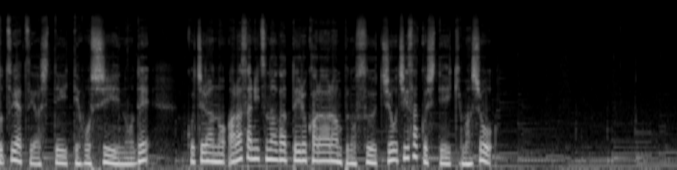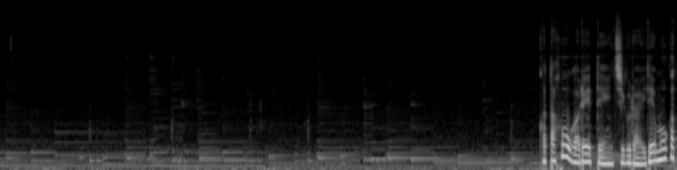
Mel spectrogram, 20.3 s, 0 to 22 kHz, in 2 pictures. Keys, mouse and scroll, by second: 1.4-1.8 scroll up 2, 1.8 middle click, 2.6 click, 4.6 click, 8.6 drag, 9.1 click, 9.6 click, 13.9 click, 17.8 click, 18.9-20.1 middle drag.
